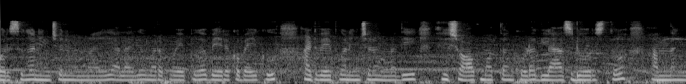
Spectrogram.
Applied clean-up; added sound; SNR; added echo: none; Crowd; 14 dB; none.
